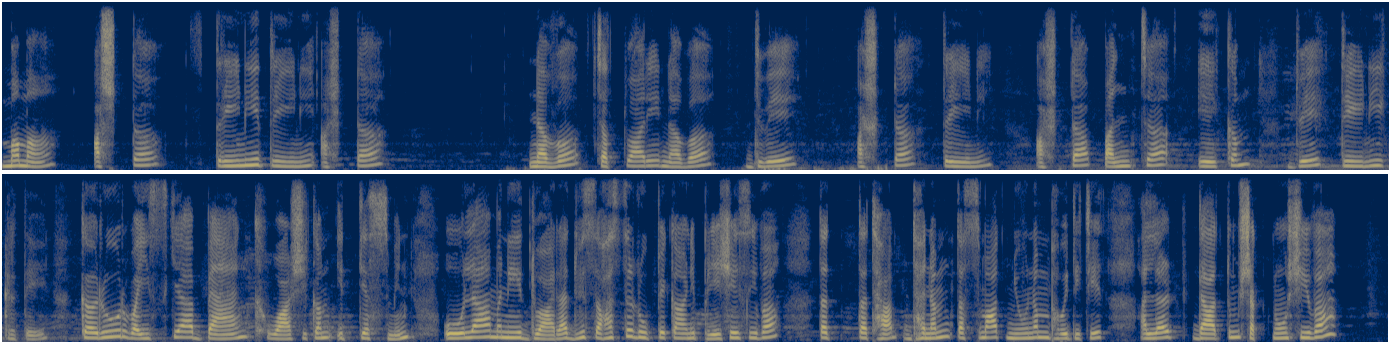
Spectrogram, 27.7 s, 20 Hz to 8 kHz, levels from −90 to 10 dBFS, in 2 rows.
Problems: background sounds at intervals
